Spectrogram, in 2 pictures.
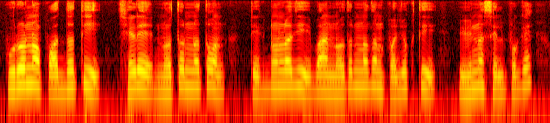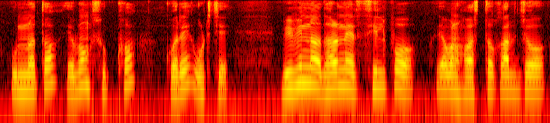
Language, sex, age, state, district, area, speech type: Bengali, male, 18-30, West Bengal, Jalpaiguri, rural, spontaneous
